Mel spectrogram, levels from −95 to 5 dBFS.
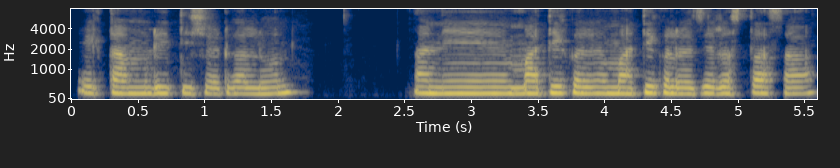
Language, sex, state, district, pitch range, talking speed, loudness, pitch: Konkani, female, Goa, North and South Goa, 200-215 Hz, 130 wpm, -18 LUFS, 205 Hz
